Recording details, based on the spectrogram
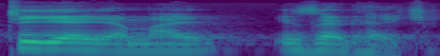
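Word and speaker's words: தமிழ்: I have spelled it the way Tamil is actually pronounced in Tamil, otherwise Tamizh, Tamil. And in Tamil Nadu, it has almost more than 7-8 variants, means the varieties.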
